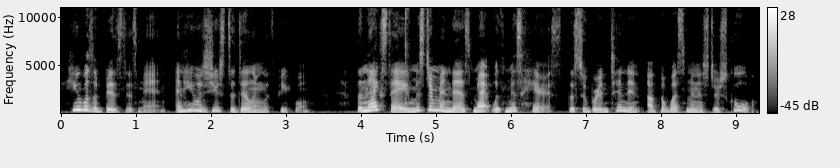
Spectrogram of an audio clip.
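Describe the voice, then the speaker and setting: A woman reading a children's picture book aloud in an expressive, measured storytelling style. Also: fairly high pitch.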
